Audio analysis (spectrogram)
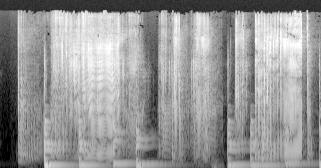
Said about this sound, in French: Les enfants avancèrent dans l'usine et commencèrent à entendre des petits bruits de proutes.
